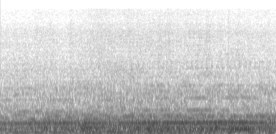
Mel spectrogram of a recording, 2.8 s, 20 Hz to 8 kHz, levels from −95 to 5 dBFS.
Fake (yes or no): yes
